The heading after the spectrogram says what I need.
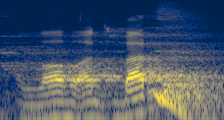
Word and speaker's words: Allahu akbar: pelafalan pelafalan itu agan Allohuakbar Allohuakbar itu yang paling bagus Akbar Itu dimatikan disukunkan roknya Allahuakbar Allahuakbar Hai kalau tidak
